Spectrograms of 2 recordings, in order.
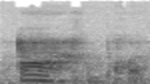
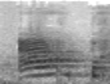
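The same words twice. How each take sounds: First: It is said with the mouth nearly closed. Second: It is said with the mouth opened wide. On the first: The speaker calls it right. "quand je ferme ma bouche, ça devient arbre" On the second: The speaker calls it wrong. "j'ouvre grandement la bouche"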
